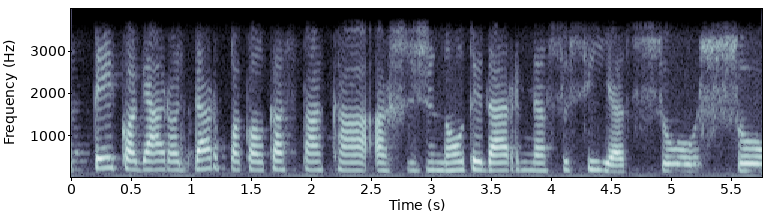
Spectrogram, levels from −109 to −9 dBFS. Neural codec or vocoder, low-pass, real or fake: none; 3.6 kHz; real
